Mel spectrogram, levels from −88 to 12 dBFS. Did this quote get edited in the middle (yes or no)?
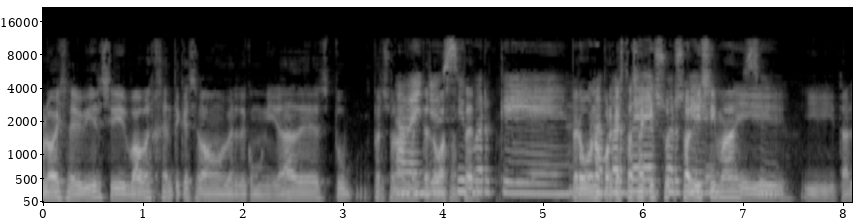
no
